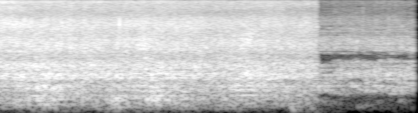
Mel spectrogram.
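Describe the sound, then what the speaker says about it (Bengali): Spiced meat masala stirred with a spatula in a pan after a little water is added, a loud steamy hiss and sizzle that cuts off abruptly to a faint background hum. "দিয়ে এরকম খুন্তি দিয়ে নেড়ে নেব।"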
